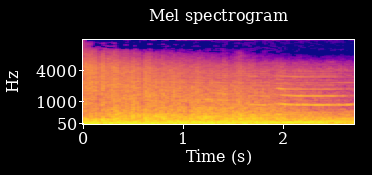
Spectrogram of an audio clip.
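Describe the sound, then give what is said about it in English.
A loud, sustained thunder rumble with deep low-end roar that rolls on steadily without a break, fading slightly at the end; no voices are heard. “Storm coming, Mr. Wayne.”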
